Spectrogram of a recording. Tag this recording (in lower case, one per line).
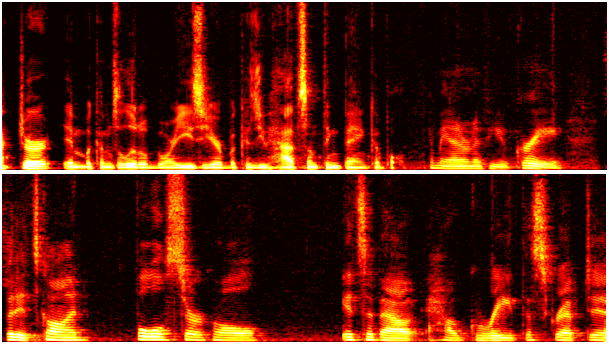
speech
